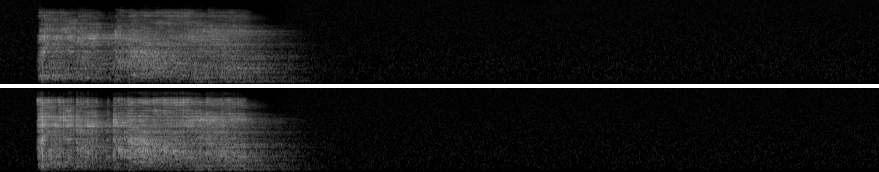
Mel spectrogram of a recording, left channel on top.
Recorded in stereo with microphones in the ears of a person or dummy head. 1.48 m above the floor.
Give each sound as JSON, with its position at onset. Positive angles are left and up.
{"t": 0.4, "sound": "tearing paper", "side_deg": -80, "distance_m": 6.0}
